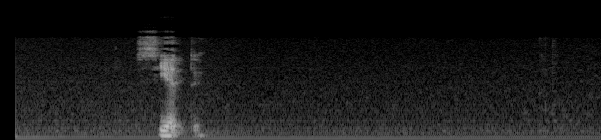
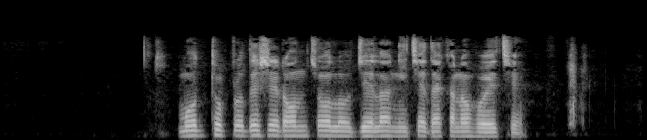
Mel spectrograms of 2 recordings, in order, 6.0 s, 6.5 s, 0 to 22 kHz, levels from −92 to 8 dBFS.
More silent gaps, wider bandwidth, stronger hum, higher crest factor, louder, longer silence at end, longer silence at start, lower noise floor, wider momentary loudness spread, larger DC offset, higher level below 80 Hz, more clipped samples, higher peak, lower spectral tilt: neither; first, 9.4 kHz vs 8.2 kHz; first, 50 Hz at -55 dBFS vs none; first, 28 dB vs 20 dB; second, -26 LUFS vs -18 LUFS; first, 3.95 s vs 0.7 s; second, 1.4 s vs 1.55 s; second, -56 dBFS vs -82 dBFS; first, 31 LU vs 19 LU; neither; first, -58 dBFS vs -64 dBFS; neither; second, -6 dBFS vs -2 dBFS; first, -4.5 dB/octave vs -3 dB/octave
